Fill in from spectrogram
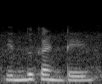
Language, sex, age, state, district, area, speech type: Telugu, female, 30-45, Andhra Pradesh, Guntur, rural, spontaneous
